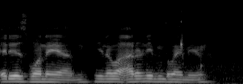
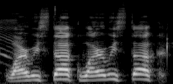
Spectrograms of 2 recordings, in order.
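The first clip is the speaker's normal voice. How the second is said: louder and higher, real frustration; frustrated shout; 8 semitones higher, 12 dB louder than usual. Real, not acted. Gamer shouting at a stuck game in real frustration. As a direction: yell it at the frozen game. Game freezes, babies crying.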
